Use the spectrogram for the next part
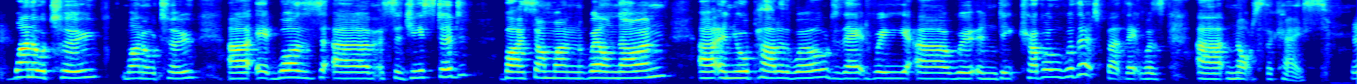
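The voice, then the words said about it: New Zealand accent. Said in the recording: “I'm a New Zealander, apart from my accent, of course, which people like to make fun of.”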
